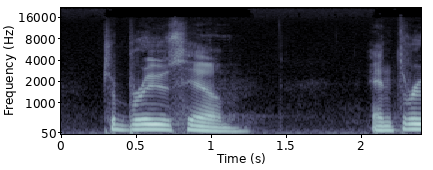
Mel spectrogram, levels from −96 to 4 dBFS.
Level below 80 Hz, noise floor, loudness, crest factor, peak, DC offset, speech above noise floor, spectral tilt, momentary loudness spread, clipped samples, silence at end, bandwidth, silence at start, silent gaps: -50 dBFS; -56 dBFS; -23 LUFS; 16 dB; -8 dBFS; under 0.1%; 34 dB; -6.5 dB/octave; 14 LU; under 0.1%; 0 s; 15 kHz; 0.3 s; none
